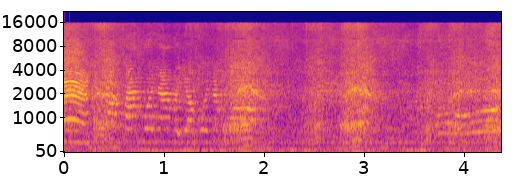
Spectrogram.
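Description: A woman talking over a low, steady rumble that fits a motorcycle engine idling.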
